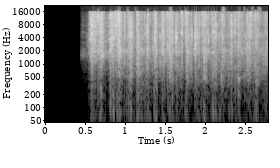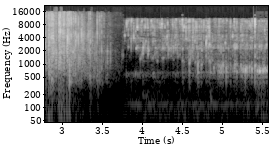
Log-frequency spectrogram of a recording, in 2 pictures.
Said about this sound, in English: After a long day of shooting, Richard makes drinks at home.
